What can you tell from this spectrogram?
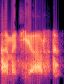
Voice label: at yard, balkan; vo; balkan epic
